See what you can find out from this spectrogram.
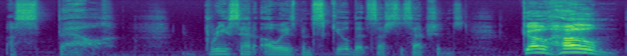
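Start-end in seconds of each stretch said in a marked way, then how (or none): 0.1-1.2 hushed unvoiced aside; whisper. A narrator's reading. Narrator whispers the discovery, hushed. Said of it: "narrator whispers". 5.2-6.2 high, loud shout; cried out. A narrator's reading. Drizzt shouts at his sister to go home. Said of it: "Drizzt cried at her".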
